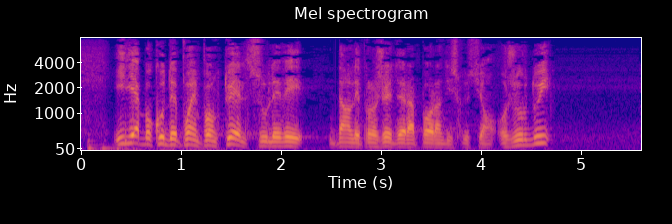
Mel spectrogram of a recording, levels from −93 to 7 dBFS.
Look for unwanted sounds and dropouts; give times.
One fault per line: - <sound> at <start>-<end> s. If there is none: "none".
none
